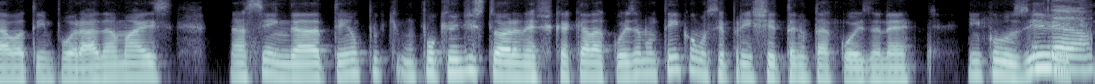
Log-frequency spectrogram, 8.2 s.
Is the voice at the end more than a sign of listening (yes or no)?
no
